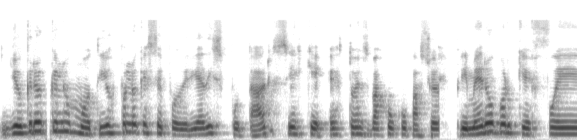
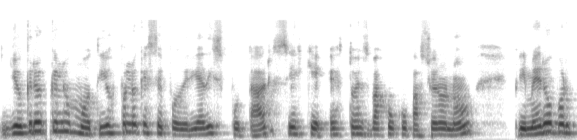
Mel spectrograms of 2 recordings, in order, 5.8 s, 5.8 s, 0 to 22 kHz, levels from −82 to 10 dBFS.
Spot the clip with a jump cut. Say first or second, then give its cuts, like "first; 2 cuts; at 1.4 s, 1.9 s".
first; 1 cut; at 4.4 s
